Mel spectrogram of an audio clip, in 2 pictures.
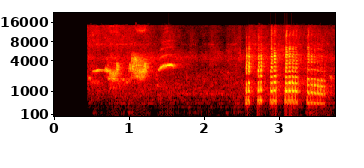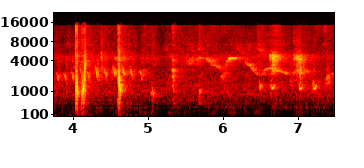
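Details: Bird singing, a quiet, patchy phrase of short whistles and sharp clicking notes, with bursts of dry rattling chips in the middle and rising and falling whistled notes toward the end.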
